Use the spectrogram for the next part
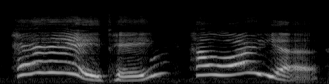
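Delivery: high, drawn-out mock-friendly greeting; teasing hail. Ling greeting Mulan arriving late, teasing and drawn out. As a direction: stretch the hello out high, then swoop down.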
